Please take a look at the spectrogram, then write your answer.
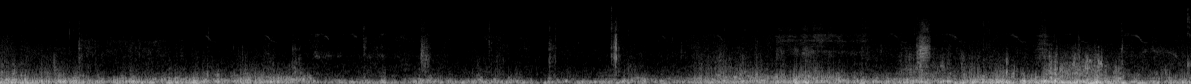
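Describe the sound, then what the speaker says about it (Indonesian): Easterly wind blows at a mountain viewpoint at sunrise, with Mount Lawu in view, in a steady roar that buffets and rumbles against the microphone with no voices. "Angin dari arah timur."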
